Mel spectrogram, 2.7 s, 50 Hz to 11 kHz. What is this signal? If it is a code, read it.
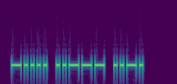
Morse code, heard as a keyed tone, about 25 wpm, 700 Hz. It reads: 62F
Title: Practice QSO - Exchange 2 - Info - 25wpm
